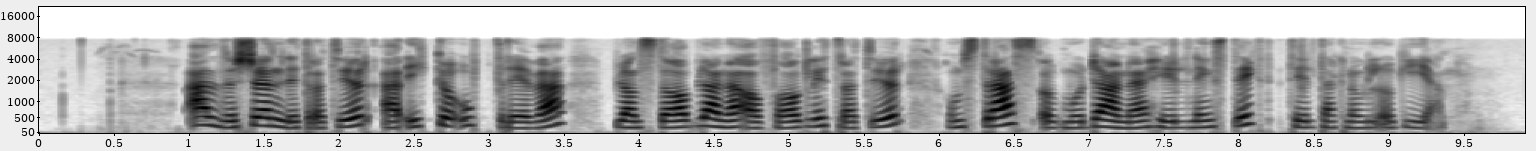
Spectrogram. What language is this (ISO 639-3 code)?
nor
